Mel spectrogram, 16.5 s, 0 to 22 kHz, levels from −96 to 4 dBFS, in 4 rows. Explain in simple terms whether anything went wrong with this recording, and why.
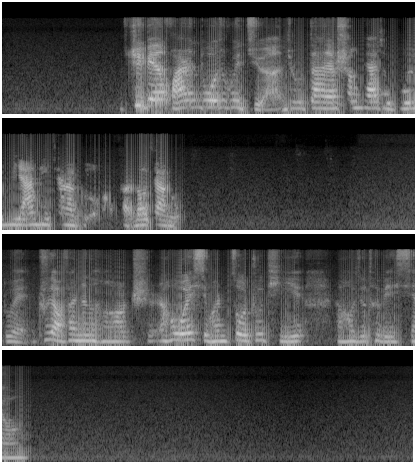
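Buffer tearing runs throughout: a steady robotic buzz near 47 Hz, as each chunk of sound, which fits a 1024-sample buffer, carries a stale sliver joined on abruptly.

Speech suppressed in double talk: the speech dips and fades from 3.43 to 6.03 s and at 6.37–6.41 s, likely an echo canceller turning down this side's voice along with the loudspeaker echo while both sides talked at once.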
